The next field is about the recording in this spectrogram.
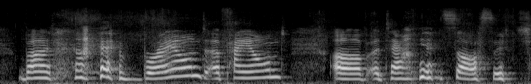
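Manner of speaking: words forced out through laughter. Showing how to make a dish while filming, laughing while talking. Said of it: "I'm sorry I'm laughing".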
